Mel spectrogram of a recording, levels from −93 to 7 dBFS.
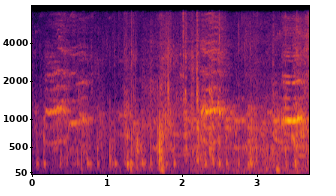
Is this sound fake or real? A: real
